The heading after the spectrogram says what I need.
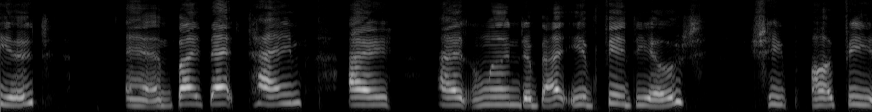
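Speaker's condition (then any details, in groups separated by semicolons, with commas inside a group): Cerebral palsy; from birth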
